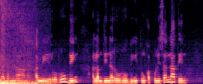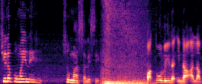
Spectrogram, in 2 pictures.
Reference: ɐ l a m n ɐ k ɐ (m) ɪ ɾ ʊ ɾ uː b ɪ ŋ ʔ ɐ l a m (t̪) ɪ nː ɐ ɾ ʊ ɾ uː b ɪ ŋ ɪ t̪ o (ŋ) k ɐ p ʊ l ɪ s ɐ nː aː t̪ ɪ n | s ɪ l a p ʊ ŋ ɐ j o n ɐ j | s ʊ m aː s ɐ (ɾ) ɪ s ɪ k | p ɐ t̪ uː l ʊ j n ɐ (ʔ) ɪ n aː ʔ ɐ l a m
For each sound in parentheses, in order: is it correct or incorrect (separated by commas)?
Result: correct, incorrect, correct, incorrect, correct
